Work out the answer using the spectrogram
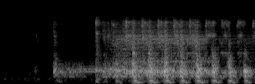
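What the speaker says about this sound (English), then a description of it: "you're going to want to start at this side and just sew down" A sewing machine runs steadily through a quilted pot holder, its fast rhythmic needle thumps close and loud after a brief pause and a short starting whir.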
